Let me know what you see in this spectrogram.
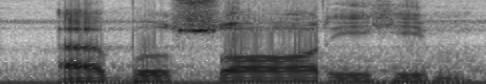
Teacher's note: maka dibaca Qalqalah jadi ada pantulannya sedikit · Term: Qolqolah Sugro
